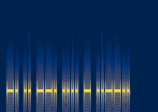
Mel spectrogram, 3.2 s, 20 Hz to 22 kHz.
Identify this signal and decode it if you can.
Morse code, heard as a keyed tone, about 28 wpm, 700 Hz. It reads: NIGHT?
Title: Sentences from Top 1000 Words - Review Part 4 - 28wpm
